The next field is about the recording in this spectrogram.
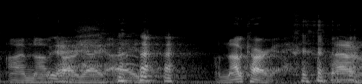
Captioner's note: laughs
